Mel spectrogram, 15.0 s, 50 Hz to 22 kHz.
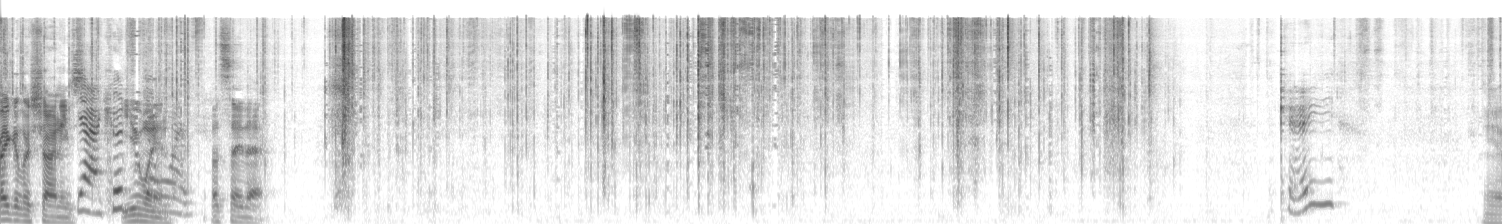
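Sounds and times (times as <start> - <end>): foil wrapper crinkling: 0.0 - 0.7, 1.4 - 11.9
foil tearing: 3.2 - 11.8.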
